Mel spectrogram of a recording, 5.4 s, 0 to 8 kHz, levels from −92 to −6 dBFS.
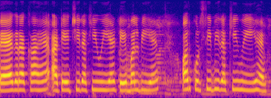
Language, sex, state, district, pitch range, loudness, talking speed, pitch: Hindi, female, Haryana, Charkhi Dadri, 245-265 Hz, -18 LUFS, 175 wpm, 255 Hz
